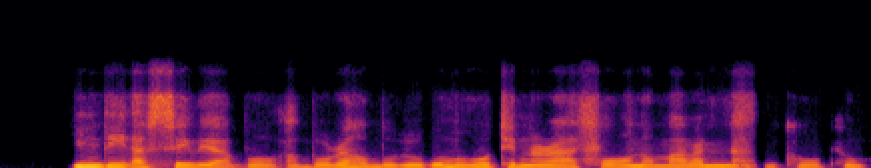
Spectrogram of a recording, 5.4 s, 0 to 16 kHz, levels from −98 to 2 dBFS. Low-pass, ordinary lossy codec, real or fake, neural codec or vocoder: 7.2 kHz; Opus, 16 kbps; fake; codec, 16 kHz, 0.5 kbps, FunCodec, trained on Chinese and English, 25 frames a second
